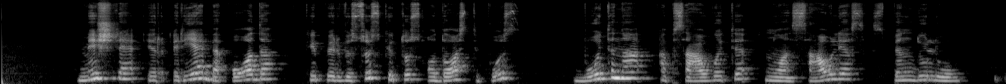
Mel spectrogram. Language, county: Lithuanian, Kaunas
